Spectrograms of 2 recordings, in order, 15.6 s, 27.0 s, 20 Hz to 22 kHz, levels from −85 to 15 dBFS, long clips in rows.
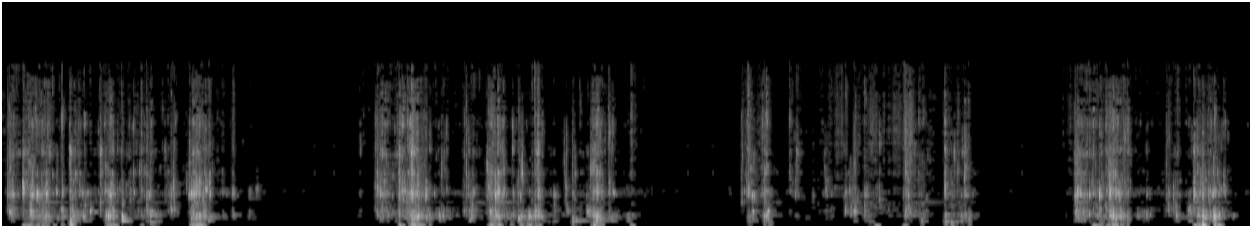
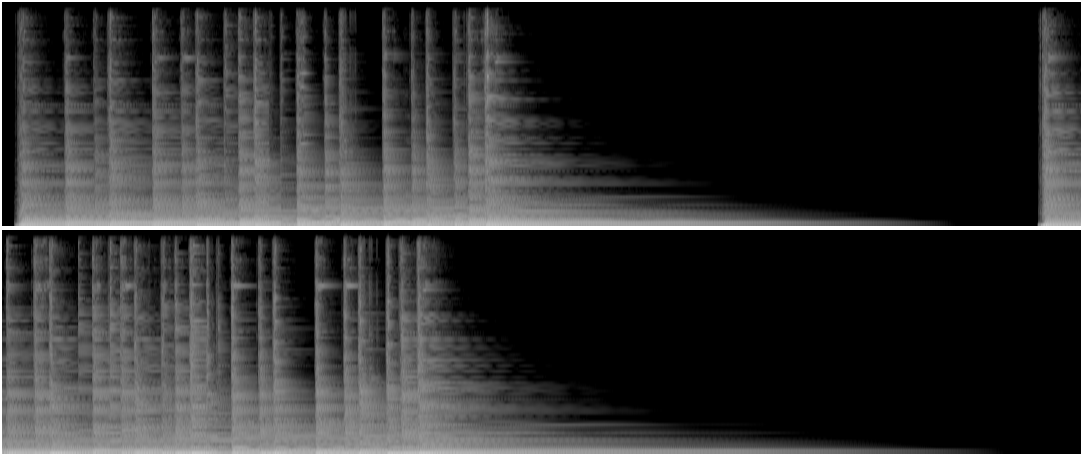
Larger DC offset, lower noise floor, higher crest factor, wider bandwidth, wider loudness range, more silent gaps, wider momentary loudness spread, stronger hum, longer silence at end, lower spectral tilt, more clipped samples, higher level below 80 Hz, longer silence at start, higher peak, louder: neither; second, -52 dBFS vs under -90 dBFS; first, 26 dB vs 18 dB; second, 16 kHz vs over 20 kHz; second, 10 LU vs 17 LU; first, 3.32-3.51 s, 3.57-4.44 s, 8.15-8.41 s, 8.47-8.55 s, 8.61-8.86 s, 8.92-9.08 s, 9.14-9.21 s, 12.24-13.24 s vs none; first, 20 LU vs 17 LU; neither; second, 0.15 s vs 3.55 s; second, -2.5 dB/octave vs -5.5 dB/octave; neither; second, -64 dBFS vs -34 dBFS; about the same, 0.05 s vs 0.15 s; second, -4 dBFS vs 0 dBFS; second, -27 LUFS vs -18 LUFS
